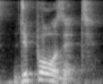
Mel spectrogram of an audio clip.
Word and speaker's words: deposit: And it isn't deposit or deposit or deposit, it's deposit, deposit, okay, deposit. So the stress is on this syllable.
